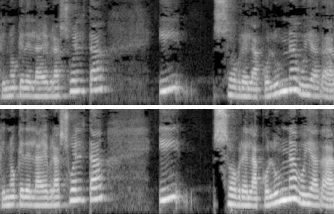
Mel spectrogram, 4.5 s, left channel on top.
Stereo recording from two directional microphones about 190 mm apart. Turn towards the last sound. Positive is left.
turn(degrees=-40)  # may be behind; listen again after turning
